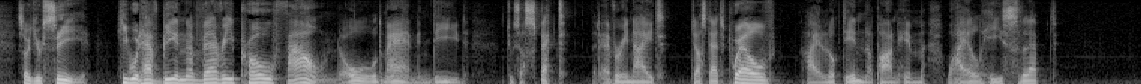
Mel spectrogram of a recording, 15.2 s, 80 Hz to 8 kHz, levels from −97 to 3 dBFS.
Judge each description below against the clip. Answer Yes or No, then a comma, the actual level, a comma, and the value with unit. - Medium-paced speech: No, slow, 115 wpm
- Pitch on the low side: Yes, very low, 90 Hz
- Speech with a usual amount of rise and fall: No, wide, 5.9 semitones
